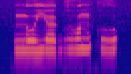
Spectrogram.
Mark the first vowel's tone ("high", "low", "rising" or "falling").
low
